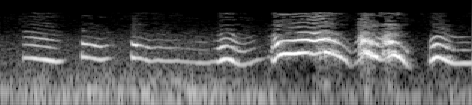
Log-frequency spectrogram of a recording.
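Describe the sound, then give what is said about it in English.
A dog on a chain whines in a string of about seven high, wavering cries, each bending up and down in pitch, growing louder and more strained toward the middle, with no talking. “Poor dog.”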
